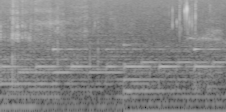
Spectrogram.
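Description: Water bursting through a door and flooding into a laboratory, heard as continuous wet squishing and dripping layered over a steady tonal background, with a shift in texture partway through.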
